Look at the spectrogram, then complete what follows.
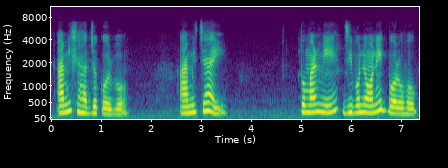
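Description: A woman's voice: medium pitch, no echo, dull audio, close to an everyday voice. A woman voicing a kind, generous well-off lady employer in a cartoon. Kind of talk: acted cartoon dialogue.

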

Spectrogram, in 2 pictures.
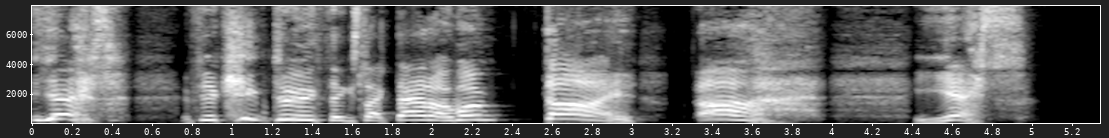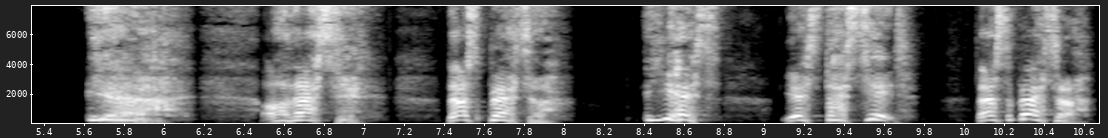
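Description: A man's voice: very high-pitched, lively intonation, slow pace, vocal fry, bright, forceful tone, dry recording, studio quality, heavily acted. An actor voicing a breezy, witty young male tour guide who teases playfully. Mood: cheering. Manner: playful, teasing.

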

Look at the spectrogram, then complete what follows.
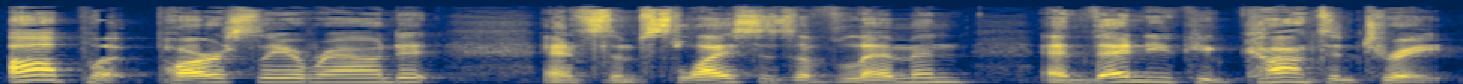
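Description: A man's voice: fairly high pitch, sing-song, normal speed, voice pushed up. A man voicing an eager, encouraging boy in a children's audiobook, insistently coaxing a friend.

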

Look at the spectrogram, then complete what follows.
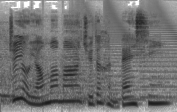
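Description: A woman's voice: mid-range voice, normal speed, over music. A woman storyteller giving scripted narration for a children's tale.

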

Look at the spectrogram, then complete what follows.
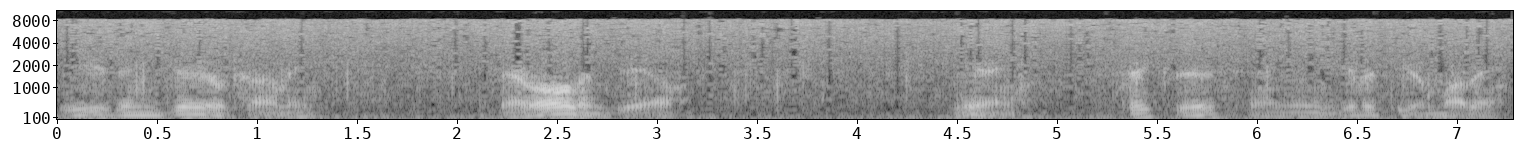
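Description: An actor playing a terse, commanding masked vigilante in a 1940s radio drama. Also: male voice, extremely low pitch, expressive, slow, gravelly, pauses often, darkish tone, exaggerated voice. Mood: quiet, reassuring. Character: masked male vigilante posing as a racketeer, commanding. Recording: noisy vintage radio recording.

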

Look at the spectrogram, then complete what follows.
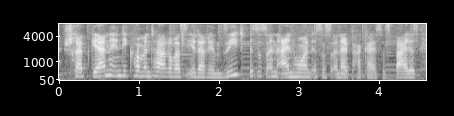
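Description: A woman's voice: medium pitch, fairly quick. A woman chatting casually as she hosts a craft demonstration, thinking aloud while she works. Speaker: host of a craft haul video. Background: music.

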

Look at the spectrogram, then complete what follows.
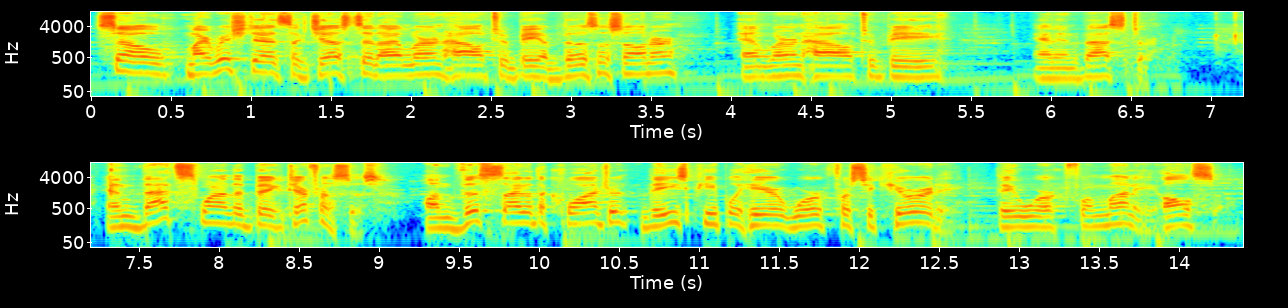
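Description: Older guy teaching at a whiteboard, slightly high voice, light music behind. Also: a little slow, fairly bright tone. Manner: plain, teaching, explains at a whiteboard. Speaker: author and speaker. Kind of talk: archive lecture clip.

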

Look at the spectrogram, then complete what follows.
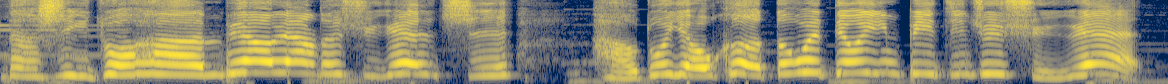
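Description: Woman as a high-pitched, childlike, teasing companion. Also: moderate pace, fairly bright tone, faint music behind. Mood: cheerful, helpful. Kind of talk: children's audio story voice acting.

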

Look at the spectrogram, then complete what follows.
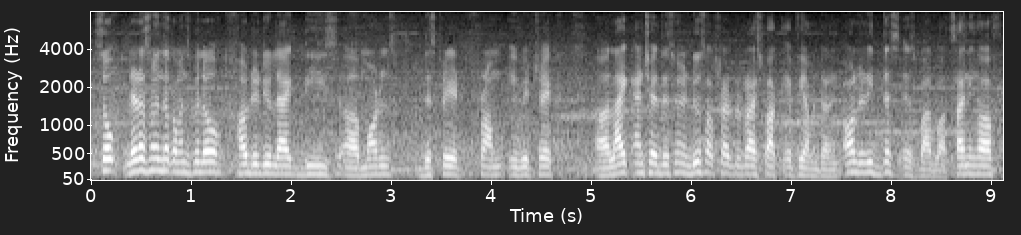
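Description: A man's voice: fairly high pitch, fast, background noise. A man with an Indian English accent, an auto show presenter walking through a large indoor expo hall, filming on a handheld phone from behind the camera and casually reading out spec sheets with plenty of fillers. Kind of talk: off-camera walkaround narration. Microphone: handheld phone camera, speaker off-screen.

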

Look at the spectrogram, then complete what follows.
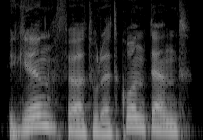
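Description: A man's voice: mid-range voice, animated, a little mellow, dry recording. A young man chatting casually on a game livestream in informal, slangy, sometimes profane speech. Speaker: game streamer.

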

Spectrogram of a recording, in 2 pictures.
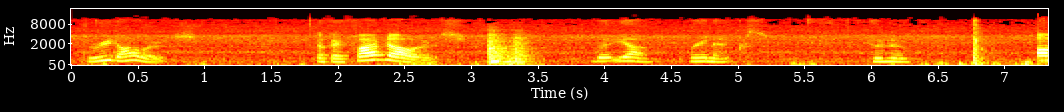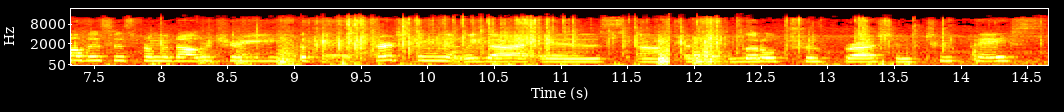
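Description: Chatty young woman in a noisy living room. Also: medium pitch. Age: young adult. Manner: chatty, relaxed, lists items with asides. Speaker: vlogger. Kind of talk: casual haul vlog. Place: living room, on a couch indoors.

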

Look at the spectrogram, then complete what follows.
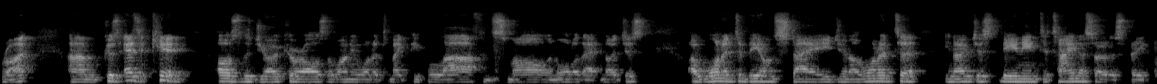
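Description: Bright-voiced man with a New Zealand accent. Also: medium pitch, moderate pace. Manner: animated, gestures a lot, jokey. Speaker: podcast guest. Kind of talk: casual storytelling. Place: small room indoors. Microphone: video call with desk mic. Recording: echoey room.

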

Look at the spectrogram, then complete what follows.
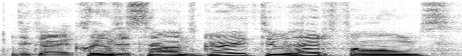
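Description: A man's voice: a little high, measured pace. A man giving casual, blunt, salty commentary as he does hands-on repair work. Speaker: hobbyist repairer showing a vintage machine. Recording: noisy amateur camera audio, mechanical hum.

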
